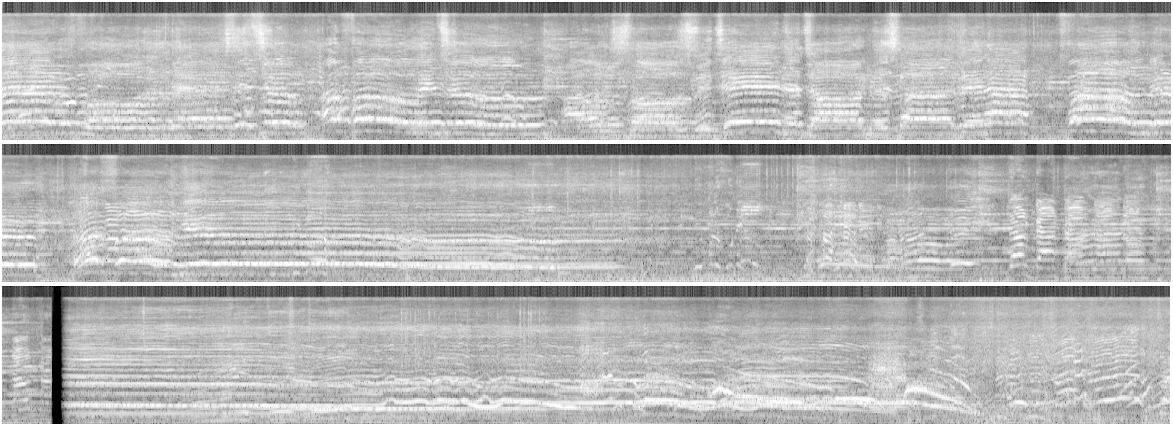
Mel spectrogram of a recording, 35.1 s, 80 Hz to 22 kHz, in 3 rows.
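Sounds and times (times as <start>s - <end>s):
men singing in unison: 0.0s - 18.1s, 24.0s - 30.7s
moving bus rumble: 0.0s - 35.0s.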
